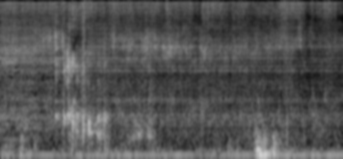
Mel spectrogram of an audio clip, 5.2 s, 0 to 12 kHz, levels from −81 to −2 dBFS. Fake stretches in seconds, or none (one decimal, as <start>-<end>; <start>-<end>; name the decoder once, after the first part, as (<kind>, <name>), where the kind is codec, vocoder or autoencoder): 0.9-5.2 (codec, HILCodec)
